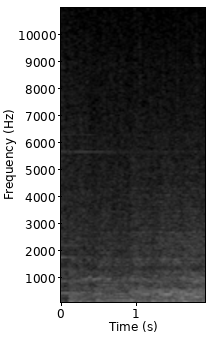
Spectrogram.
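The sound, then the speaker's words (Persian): Steady rainfall hisses evenly throughout, a dense, continuous wash of drops at moderate volume with no voices or other distinct sounds standing out. “من پاییزو خیلی دوست دارم بتمن به خاطر بارش باران.”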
